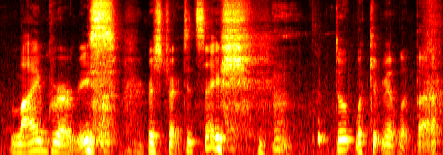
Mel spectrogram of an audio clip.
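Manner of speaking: ordinary delivery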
